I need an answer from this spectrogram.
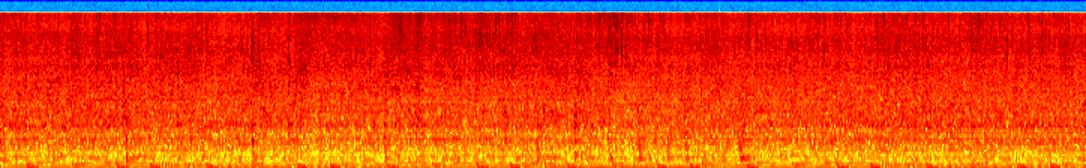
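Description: Pork and chicken adobo with sliced onions frying in a pan, a steady sizzle as it is stirred with a spatula, the sauce cooked down until fairly dry.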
